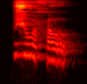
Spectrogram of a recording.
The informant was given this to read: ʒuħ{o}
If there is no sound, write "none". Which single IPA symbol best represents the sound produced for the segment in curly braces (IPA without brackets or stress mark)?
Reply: o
